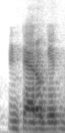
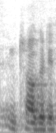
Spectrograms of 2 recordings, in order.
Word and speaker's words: interrogative: Again, I am telling you the pronunciation of it, that is not interrogate, that is interrogative sentences.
